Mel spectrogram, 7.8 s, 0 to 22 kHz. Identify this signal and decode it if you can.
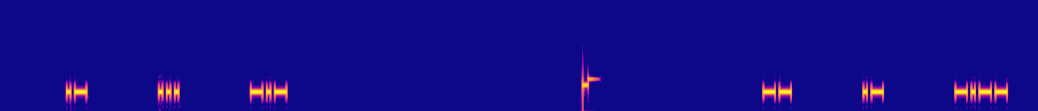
Morse code, heard as a keyed tone, about 40 wpm, spaced as for 14 wpm, 690 Hz. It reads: ASK MAY
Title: 6x Character Spacing - Top 200 Words - 40wpm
